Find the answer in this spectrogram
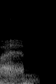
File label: Mud man whisper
